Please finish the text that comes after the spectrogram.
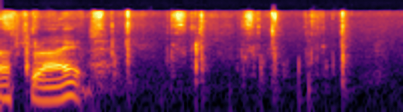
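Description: Playing cards are riffled and shuffled in quick, crisp bursts close to the microphone during a card magic demonstration, with a voice speaking briefly at the start.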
